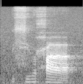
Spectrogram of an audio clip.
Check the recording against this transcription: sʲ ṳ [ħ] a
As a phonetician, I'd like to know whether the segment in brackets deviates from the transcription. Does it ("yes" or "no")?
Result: no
